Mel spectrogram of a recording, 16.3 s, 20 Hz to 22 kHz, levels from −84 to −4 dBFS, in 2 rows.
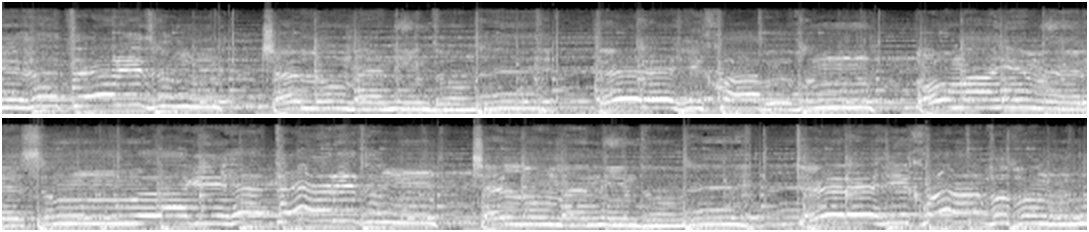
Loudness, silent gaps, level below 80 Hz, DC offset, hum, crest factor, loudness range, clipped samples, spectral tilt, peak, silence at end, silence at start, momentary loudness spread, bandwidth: -7 LUFS; none; -26 dBFS; under 0.1%; none; 8 dB; 1 LU; 0.5%; -5 dB/octave; 0 dBFS; 0 s; 0 s; 3 LU; 16.5 kHz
